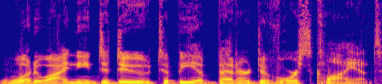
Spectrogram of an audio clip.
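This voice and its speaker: Heard on a very clean recording with a silent background, a man speaks at a moderate pace and medium pitch. He has an ordinary speaking voice. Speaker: co-host. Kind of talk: casual interview chat.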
